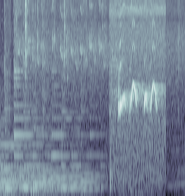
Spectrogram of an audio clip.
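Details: Rainbow pitta calling in Kakadu National Park, Northern Territory, Australia, gives a quick series of three or four clear, wavering whistles over about a second; soft music plays beforehand.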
